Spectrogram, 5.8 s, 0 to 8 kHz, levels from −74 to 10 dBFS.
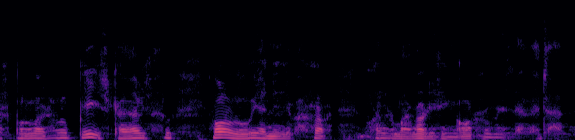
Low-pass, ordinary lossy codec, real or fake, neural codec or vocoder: none; none; fake; codec, 16 kHz, 4 kbps, FreqCodec, larger model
